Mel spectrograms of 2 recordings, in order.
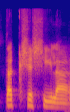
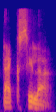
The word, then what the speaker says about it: Takshashila: nalanda and let's understand it is takshashila not taxila as many foreigners are fond of pronouncing so this takshashila and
